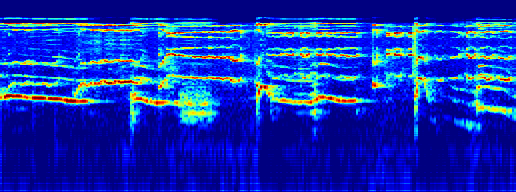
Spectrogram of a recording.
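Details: Short burst of a Fox Terrier's singing: clear, high howled notes that swoop upward, then drift down, repeated in quick phrases with small yelps between.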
